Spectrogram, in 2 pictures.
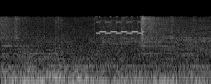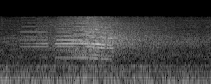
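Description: A car drives along a road with a steady low rumble, while horn toots sound at about two seconds and again later amid passing traffic.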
